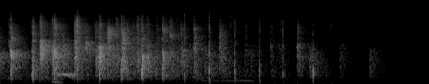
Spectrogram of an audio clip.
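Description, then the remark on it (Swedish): Audience applause: many hands clapping in a dense, steady patter that gradually thins and fades out over about four seconds, with no voices. “Tack så mycket. Stor applåd.”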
